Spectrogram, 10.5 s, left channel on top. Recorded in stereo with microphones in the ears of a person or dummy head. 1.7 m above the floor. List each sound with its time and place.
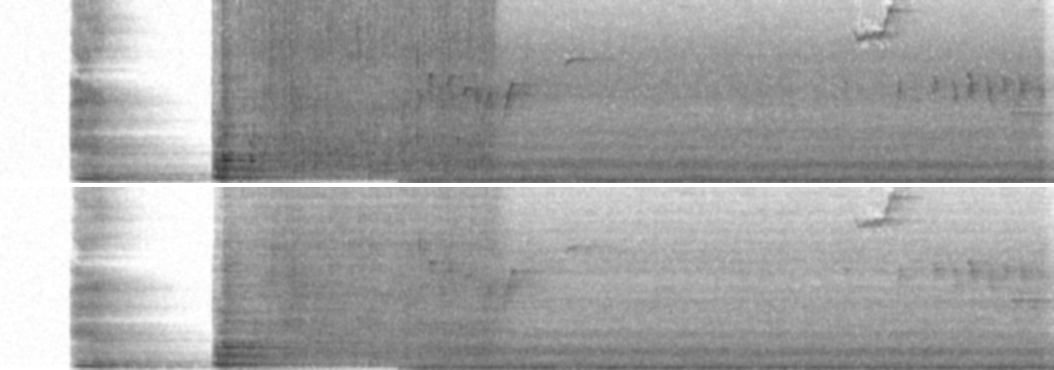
0.7 s a gasp: 35° left (ahead or behind), 1.8 m
2.1 s a toilet flushing: 60° left (ahead or behind), 1.3 m
4.0 s a bird: 35° left (ahead or behind), 1.4 m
